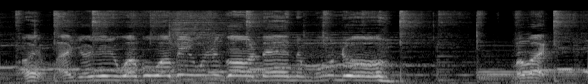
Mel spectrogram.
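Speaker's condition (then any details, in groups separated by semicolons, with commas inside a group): Cerebral palsy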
